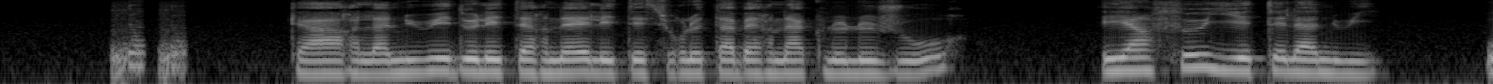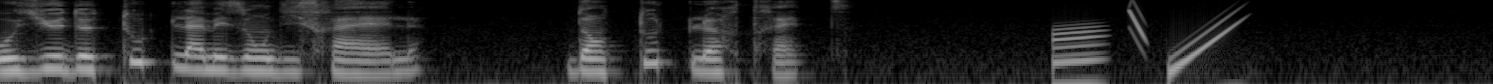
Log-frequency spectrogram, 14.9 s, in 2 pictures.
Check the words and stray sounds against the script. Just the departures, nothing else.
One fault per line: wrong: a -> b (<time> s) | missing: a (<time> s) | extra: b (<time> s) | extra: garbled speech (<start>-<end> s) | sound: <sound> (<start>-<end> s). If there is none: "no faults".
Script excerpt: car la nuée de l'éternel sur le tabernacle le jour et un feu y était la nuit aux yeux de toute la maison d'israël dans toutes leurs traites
sound: laugh (0.5-0.9 s)
extra: était (3.0 s)
sound: chirp (12.7-13.7 s)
